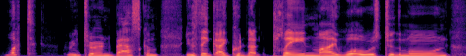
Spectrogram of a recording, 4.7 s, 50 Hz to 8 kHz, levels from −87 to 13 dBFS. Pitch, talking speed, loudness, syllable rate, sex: 180 Hz, 180 wpm, -19 LUFS, 4.6 syllables/s, male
